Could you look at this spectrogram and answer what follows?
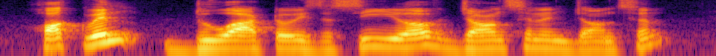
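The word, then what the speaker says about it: Joaquin Duato: Hawkwin Duato. This is pronounced with a J. Hawkwin Duato is the CEO of Johnson & Johnson.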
